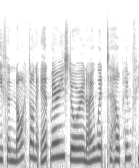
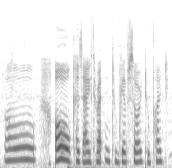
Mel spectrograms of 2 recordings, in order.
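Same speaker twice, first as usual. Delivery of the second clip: ordinary delivery, nothing marked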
